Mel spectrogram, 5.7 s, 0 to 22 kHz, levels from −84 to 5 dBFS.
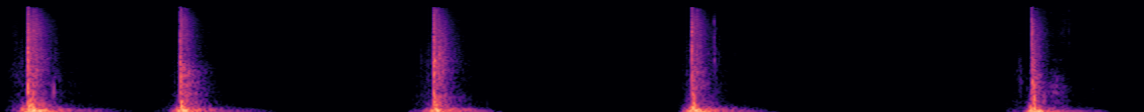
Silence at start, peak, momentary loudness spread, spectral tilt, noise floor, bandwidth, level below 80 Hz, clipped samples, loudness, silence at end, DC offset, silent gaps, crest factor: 0.1 s; 0 dBFS; 14 LU; -5 dB/octave; -35 dBFS; 16.5 kHz; -26 dBFS; under 0.1%; -23 LUFS; 0.45 s; under 0.1%; 0.67-0.76 s, 1.44-2.02 s, 2.60-3.33 s, 3.89-4.99 s; 24 dB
